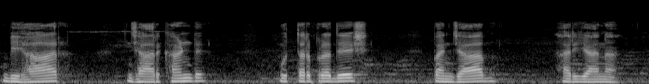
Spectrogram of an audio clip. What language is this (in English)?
Urdu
